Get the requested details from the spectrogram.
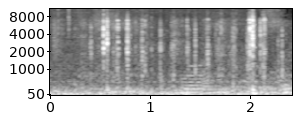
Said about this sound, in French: Donc je clique là, je tape mon pseudonyme.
